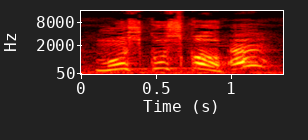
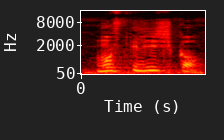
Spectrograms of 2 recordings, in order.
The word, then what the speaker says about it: মস্তিষ্ক: সে না আমার পুরো মস্তিষ্ক মনস্ক মস্তিষ্ক মস্কুস্ক। আরে বেটা, তোর মুখ দিয়ে আসল উচ্চারণটা বেরো না, আমি বলে দিই মস্তিষ্ক।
